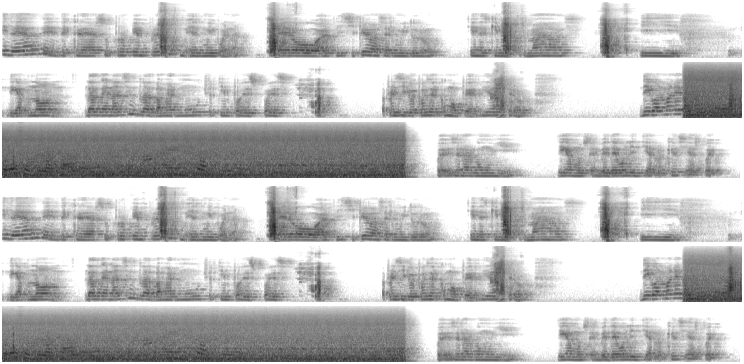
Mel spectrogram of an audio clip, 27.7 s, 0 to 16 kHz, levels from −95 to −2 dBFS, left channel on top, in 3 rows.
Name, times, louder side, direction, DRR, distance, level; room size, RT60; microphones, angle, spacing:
voice 1, 0.0-3.0 3.4-5.4 5.8-7.2 8.0-8.9 9.3-10.0 10.3-12.8 14.1-16.1 17.2-22.2 23.9-24.9 25.4-27.4, equal, 5° right, -3 dB, 5.1 m, -41 dB
sound 1, 1.6-2.3 3.2-3.8 6.1-6.6 7.5-7.9 12.9-13.5 15.3-15.8 18.3-18.8, right 4 dB, 25° right, 0.9 m, -29 dB
sound 2, 17.8-23.6, left 2 dB, 25° left, 0.9 m, -24 dB
20.5 x 17.0 x 3.7 m, 0.38 s
head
